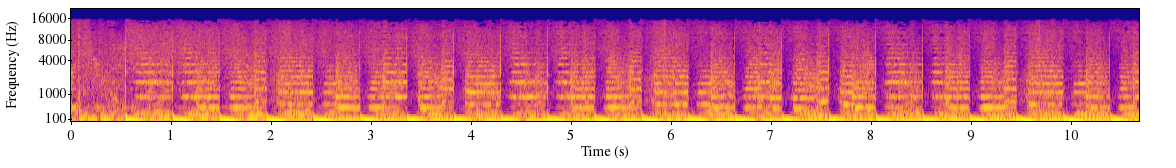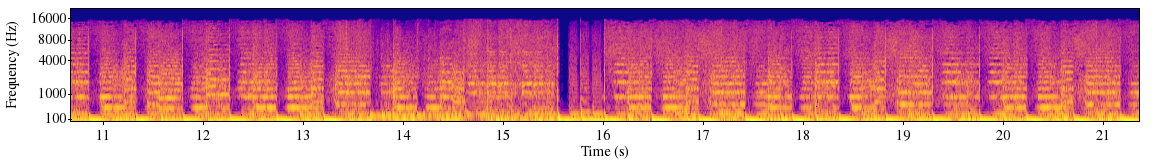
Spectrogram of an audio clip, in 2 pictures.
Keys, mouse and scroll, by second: 0.0 Escape, 1.5-2.6 drag, 3.5-4.7 middle drag, 5.7 e, 7.3-7.7 typing, 8.6 Return, 11.7 typing, 13.2 Return, 15.8-16.3 typing, 17.4 Return, 19.1 click, 19.7 Return, 20.5 click, 20.8 Return.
